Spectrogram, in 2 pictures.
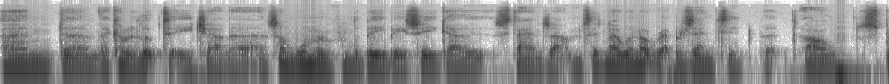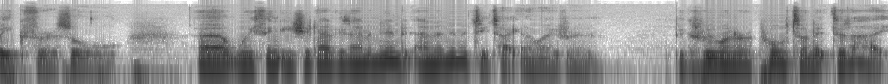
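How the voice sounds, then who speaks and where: Talking very fast, a man with a dark, mellow, somewhat breathy tone speaks at a medium pitch with lively intonation. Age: 60s. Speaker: retired police firearms officer. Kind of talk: casual interview storytelling.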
